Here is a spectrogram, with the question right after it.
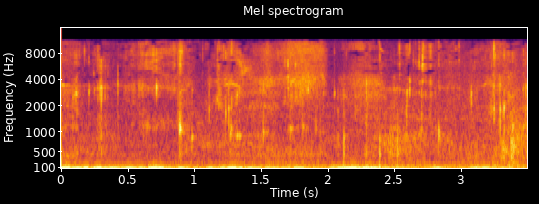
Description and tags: chewing chew sweets
chewing a fizzer with an open mouth
recorded with a zoom h6 stereo capsule
chewing, eating, OWI, sound, squish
